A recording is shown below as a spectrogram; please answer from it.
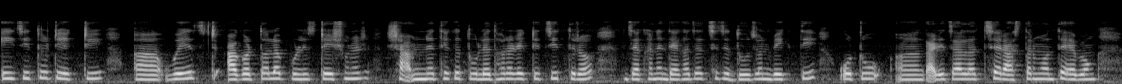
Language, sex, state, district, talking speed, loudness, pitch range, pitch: Bengali, female, Tripura, West Tripura, 155 wpm, -17 LUFS, 240-265 Hz, 250 Hz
